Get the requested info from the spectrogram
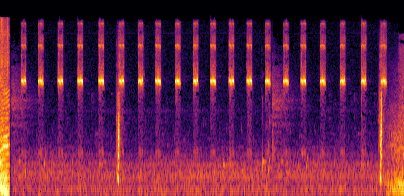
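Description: Recorded cricket chirping sound effect: about twenty short, high chirps, evenly spaced at roughly two and a half a second, over near silence.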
